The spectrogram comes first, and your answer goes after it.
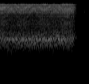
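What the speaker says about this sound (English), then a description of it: "spray it in your hand first, rub it, then apply it to your hair" Hairspray is sprayed into a hand in one short, loud, close hissing burst under a second long, ending abruptly.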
